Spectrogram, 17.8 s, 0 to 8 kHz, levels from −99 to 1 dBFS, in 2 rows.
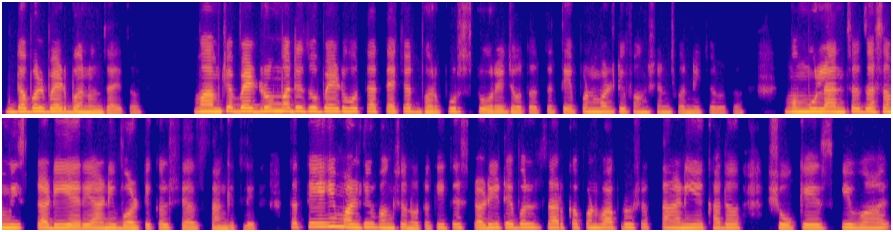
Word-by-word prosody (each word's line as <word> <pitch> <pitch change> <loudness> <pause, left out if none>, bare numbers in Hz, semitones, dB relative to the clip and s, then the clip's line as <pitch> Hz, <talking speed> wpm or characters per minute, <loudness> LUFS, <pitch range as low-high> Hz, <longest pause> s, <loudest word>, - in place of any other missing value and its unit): Double 235 +1 +4
bed 220 -2 +3
बनून 190 -2 +3
जायचं. 160 -3 -9 0.6
मग 235 - +2
आमच्या 235 +2 +5
बेडरूममध्ये 255 +1 +4
जो 245 0 +2
बेड 235 0 +1
होता 230 0 0
त्याच्यात 220 +1 -2
भरपूर 210 +2 -1
स्टोरेज 200 -1 -3
होतं, 180 -1 -5
तर 200 - -8
ते 210 - -3
पण 225 0 0
मल्टीफंक्शन 200 -2 -3
फर्निचर 180 -1 -8
होतं. 170 +1 -15 0.4
मग 225 +1 +1
मुलांचं 220 0 +4
जसं 220 +1 0
मी 230 +1 +5
स्टडी 220 0 0
एरिया 215 0 +1
आणि 210 +1 +2
व्हर्टिकल 205 +2 -2
शेल्फ 195 -2 -6
सांगितले, 170 -3 -5 0.4
तर - - -3
तेही 280 +1 +2
मल्टीफंक्शन 240 -4 +1
होतं, 185 +1 -5
की 225 - -3
ते 230 0 -3
स्टडी 220 +1 -1
टेबलसारखं 235 -1 -2
पण 240 -1 0
वापरू 225 +1 -2
शकता 230 0 -8
आणि 220 0 +2
एखादं 220 +1 -3 0.4
शोकेस 215 -1 -2
किंवा 210 -2 -1
220 Hz, 150 wpm, -23 LUFS, 200-230 Hz, 0.6 s, आमच्या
